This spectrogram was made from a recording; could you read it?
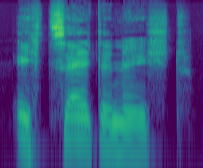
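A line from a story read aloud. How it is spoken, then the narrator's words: Growling. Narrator (German): knurrt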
